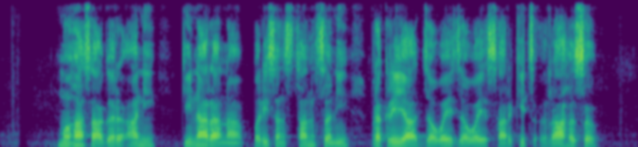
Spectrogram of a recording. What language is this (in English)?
Marathi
